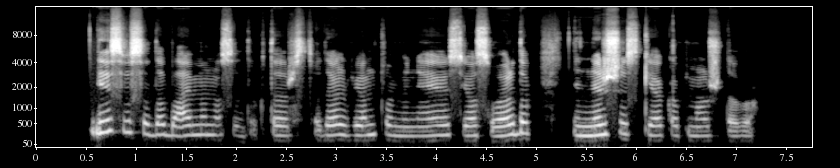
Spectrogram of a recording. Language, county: Lithuanian, Vilnius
